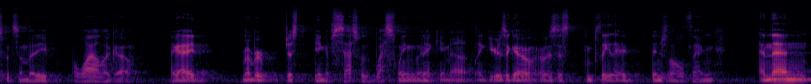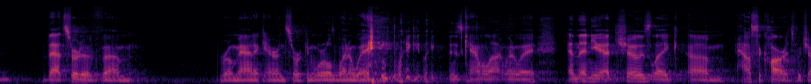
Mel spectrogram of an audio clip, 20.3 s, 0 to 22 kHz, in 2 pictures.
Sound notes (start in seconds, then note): 14.7 laughs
